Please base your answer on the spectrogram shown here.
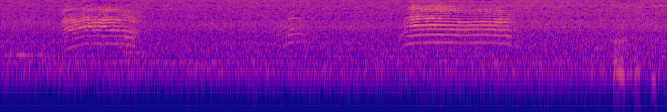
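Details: Cat talking with two clear, bright meows about three seconds apart and a faint short one between them, then a brief knock near the end.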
